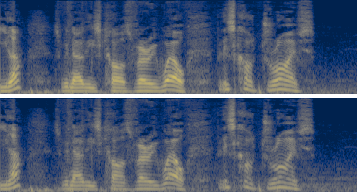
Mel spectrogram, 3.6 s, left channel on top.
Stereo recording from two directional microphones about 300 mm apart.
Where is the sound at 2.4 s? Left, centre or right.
Centre.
